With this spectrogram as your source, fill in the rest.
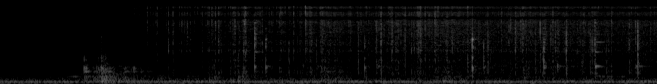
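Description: Food sizzles and crackles in hot oil in a pan.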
